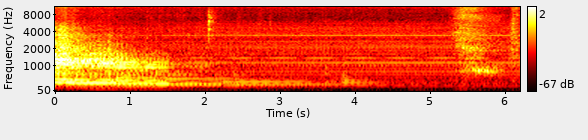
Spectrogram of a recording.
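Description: Electric guitar's closing chord ringing out and slowly dying away, a few of its notes shifting as it fades. A brief breathy noise comes near the end.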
